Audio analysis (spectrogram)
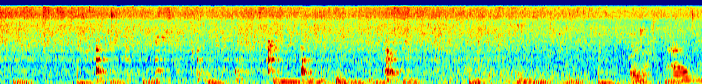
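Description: Scotch bonnet peppers sauté in a pan for Jamaican ackee and saltfish, giving a steady sizzle with scraping stir strokes and clinks of a utensil against the pan throughout.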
